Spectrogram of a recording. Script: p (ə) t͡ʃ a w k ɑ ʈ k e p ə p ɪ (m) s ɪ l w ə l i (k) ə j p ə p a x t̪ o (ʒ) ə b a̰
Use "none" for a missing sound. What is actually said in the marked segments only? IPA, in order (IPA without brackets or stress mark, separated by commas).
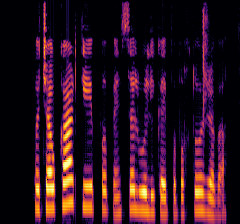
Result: ə, n, k, ʒ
